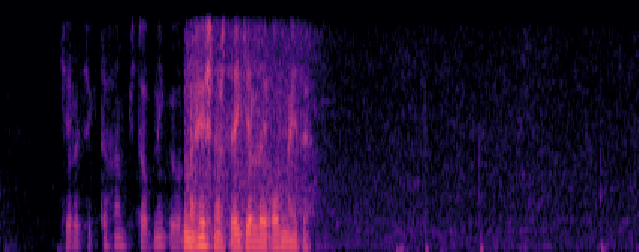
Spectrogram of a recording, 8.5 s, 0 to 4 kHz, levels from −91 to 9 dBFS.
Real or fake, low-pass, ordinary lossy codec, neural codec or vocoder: real; 3.6 kHz; AAC, 24 kbps; none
